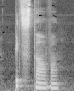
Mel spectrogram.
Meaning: 1. base, basis, foundation 2. grounds 3. reason, cause 4. motive 5. replacement, substitute 6. obstacle, barrier
- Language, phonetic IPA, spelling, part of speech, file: Ukrainian, [pʲid͡zˈstaʋɐ], підстава, noun, Uk-підстава.ogg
